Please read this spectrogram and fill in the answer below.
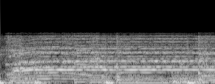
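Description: Music with a choir singing, holding long chords over a steady bass line.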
